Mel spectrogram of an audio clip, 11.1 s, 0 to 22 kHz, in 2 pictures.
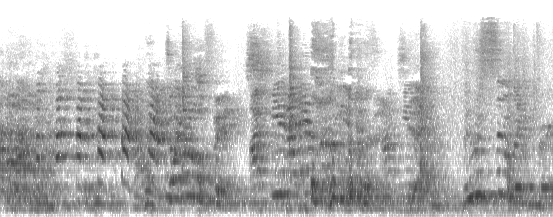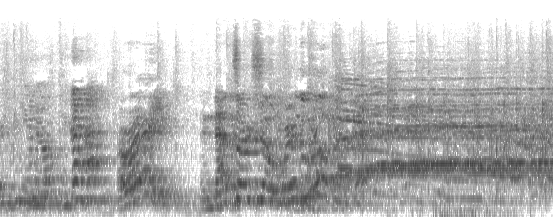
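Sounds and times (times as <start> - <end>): audience clapping and cheering: 8.3 - 11.0.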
